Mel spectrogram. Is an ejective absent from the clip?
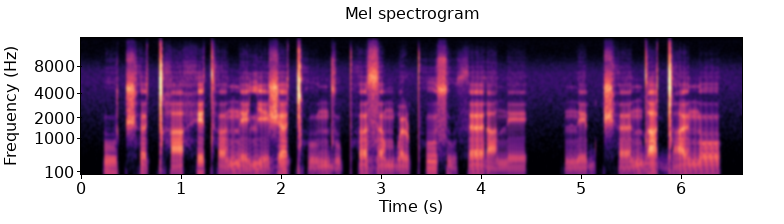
yes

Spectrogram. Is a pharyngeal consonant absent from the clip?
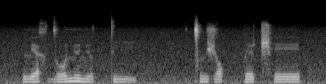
yes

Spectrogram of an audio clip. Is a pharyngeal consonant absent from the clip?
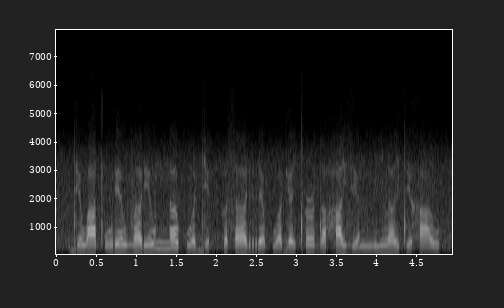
yes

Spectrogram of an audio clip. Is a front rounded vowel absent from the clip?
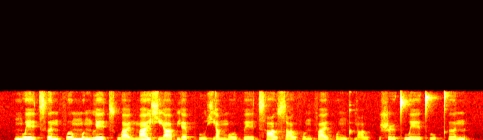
yes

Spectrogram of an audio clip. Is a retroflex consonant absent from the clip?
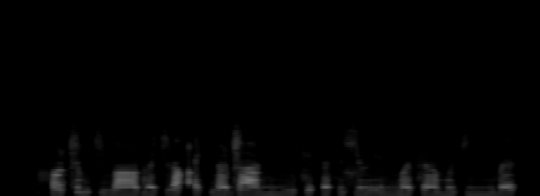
no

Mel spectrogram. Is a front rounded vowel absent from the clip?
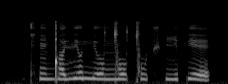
yes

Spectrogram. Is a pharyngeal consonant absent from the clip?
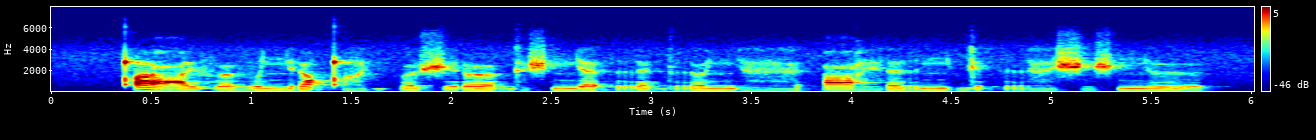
no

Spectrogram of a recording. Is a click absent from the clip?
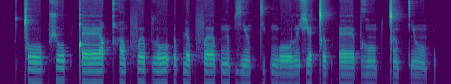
no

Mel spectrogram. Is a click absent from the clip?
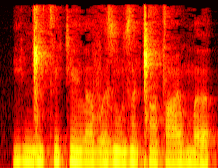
no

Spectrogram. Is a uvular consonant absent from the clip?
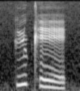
yes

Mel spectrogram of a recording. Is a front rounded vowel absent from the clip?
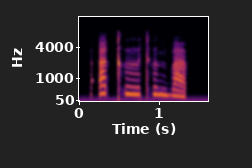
yes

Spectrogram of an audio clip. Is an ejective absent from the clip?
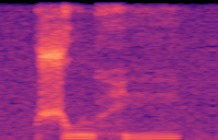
yes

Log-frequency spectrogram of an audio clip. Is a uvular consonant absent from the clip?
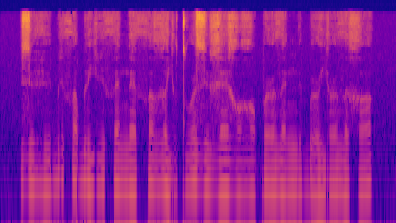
yes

